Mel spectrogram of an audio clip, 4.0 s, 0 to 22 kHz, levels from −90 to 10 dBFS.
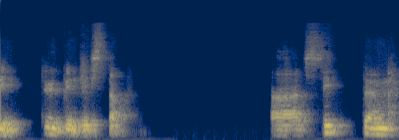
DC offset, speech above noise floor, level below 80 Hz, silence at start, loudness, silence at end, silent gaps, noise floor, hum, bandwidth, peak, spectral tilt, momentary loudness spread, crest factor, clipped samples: under 0.1%; 68 dB; -64 dBFS; 0 s; -20 LUFS; 0 s; none; -85 dBFS; none; 9.4 kHz; -4 dBFS; -7.5 dB/octave; 9 LU; 16 dB; under 0.1%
